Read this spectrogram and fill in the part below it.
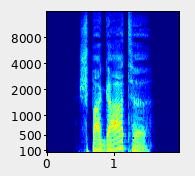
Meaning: nominative/accusative/genitive plural of Spagat
- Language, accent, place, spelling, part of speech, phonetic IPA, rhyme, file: German, Germany, Berlin, Spagate, noun, [ʃpaˈɡaːtə], -aːtə, De-Spagate.ogg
